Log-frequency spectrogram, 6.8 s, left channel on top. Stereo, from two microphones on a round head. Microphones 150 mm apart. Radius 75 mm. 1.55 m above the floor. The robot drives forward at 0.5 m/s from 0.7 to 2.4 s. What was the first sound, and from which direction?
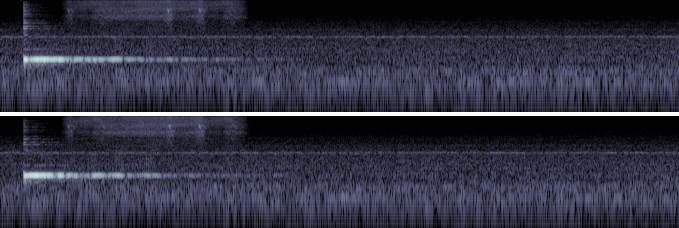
A cowbell, 35° left (ahead or behind).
